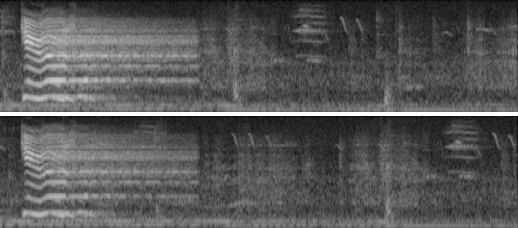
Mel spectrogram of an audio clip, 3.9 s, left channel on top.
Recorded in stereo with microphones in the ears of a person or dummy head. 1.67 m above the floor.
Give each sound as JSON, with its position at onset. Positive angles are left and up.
{"t": 0.2, "sound": "singing", "side_deg": 25}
